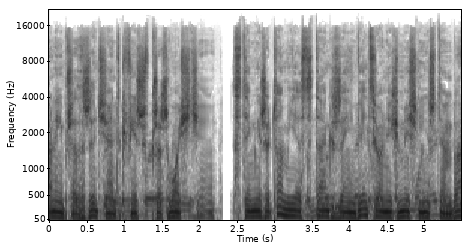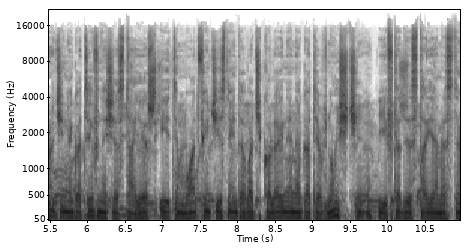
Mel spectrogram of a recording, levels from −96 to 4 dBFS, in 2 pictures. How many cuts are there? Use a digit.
1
